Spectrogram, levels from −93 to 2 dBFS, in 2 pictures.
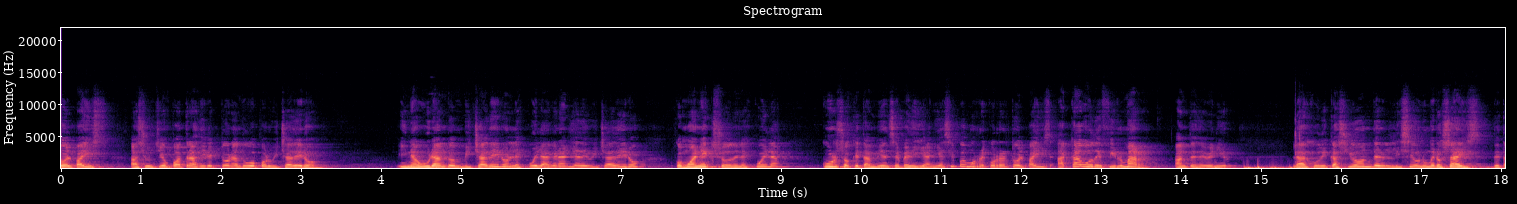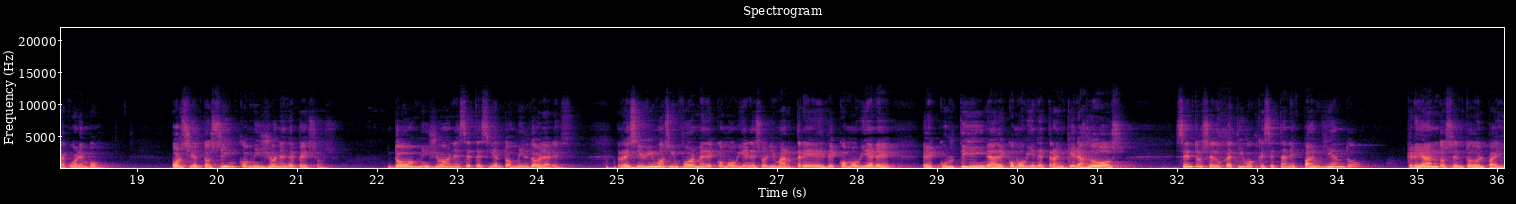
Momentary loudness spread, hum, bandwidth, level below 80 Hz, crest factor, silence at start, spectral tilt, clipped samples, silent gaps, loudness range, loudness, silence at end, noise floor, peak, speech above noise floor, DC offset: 10 LU; none; 10.5 kHz; -44 dBFS; 18 dB; 0 s; -8 dB/octave; under 0.1%; none; 4 LU; -22 LUFS; 0 s; -58 dBFS; -6 dBFS; 37 dB; under 0.1%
